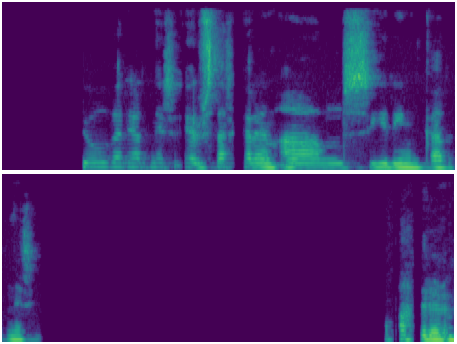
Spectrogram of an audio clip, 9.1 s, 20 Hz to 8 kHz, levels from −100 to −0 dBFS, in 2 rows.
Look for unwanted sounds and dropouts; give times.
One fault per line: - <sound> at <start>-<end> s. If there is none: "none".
none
